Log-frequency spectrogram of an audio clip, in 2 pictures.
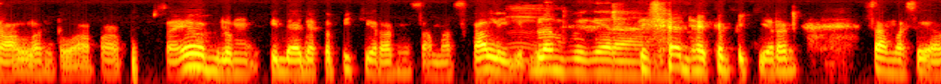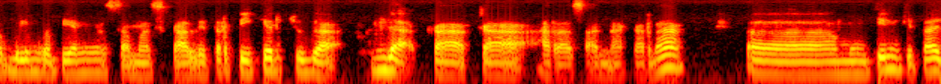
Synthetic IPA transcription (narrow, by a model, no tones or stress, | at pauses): t͡ʃa̰lɔ̰nt̪ṵa̰pasajabəlʊmt̪idaːdakəpikiɾansamasə̥kaliɡit̪bəlʊmkəpikiɾaidaːdakəpikiɾansamasəabəlʊmkəpikiɾanansa̰masə̥ka̰lit̪ərpikɪrd͡ʒuɡa | əndaʔkəkə̰aɾasa̰na̰karəna | ʔəːmuŋkɪnkit̪a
